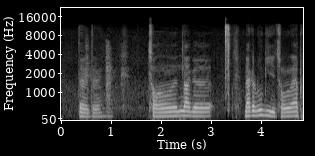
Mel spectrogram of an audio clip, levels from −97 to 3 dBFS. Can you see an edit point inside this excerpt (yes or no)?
no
